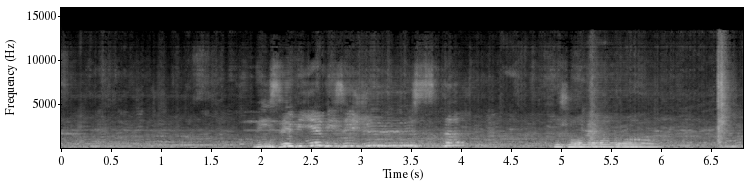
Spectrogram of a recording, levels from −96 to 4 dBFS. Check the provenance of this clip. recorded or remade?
remade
